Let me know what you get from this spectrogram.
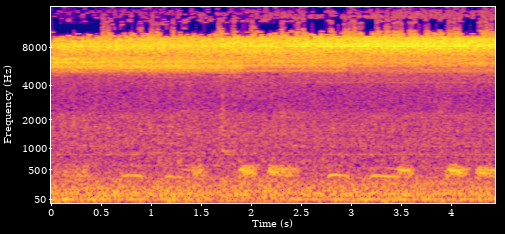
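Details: A high, even cicada drone fills a Japanese park on an early summer morning, beneath which soft low notes repeat a few times per second in the distance.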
